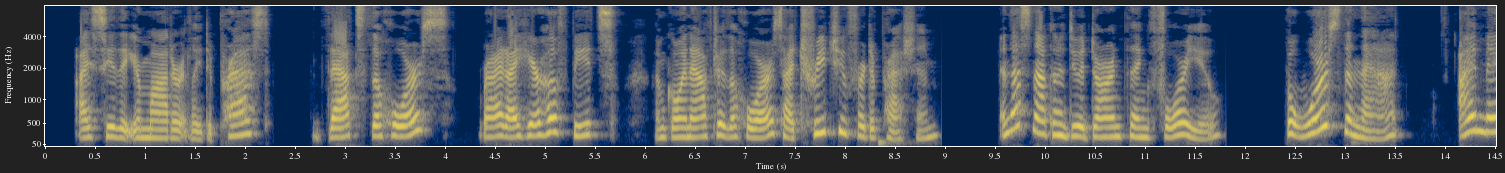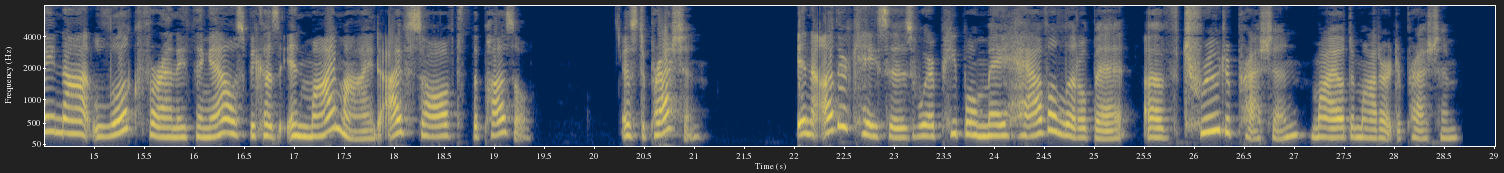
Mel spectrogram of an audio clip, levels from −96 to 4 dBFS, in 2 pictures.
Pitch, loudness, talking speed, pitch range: 225 Hz, -14 LUFS, 150 wpm, 200-265 Hz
